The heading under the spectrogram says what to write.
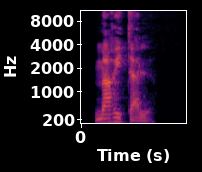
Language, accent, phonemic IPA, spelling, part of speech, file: French, France, /ma.ʁi.tal/, marital, adjective, LL-Q150 (fra)-marital.wav
- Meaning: marital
